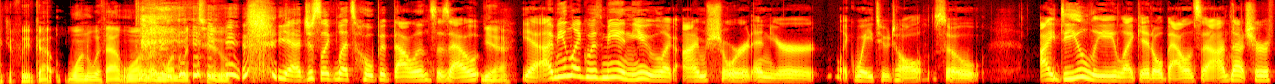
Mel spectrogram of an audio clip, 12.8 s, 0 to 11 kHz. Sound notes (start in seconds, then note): 1.0 laughs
